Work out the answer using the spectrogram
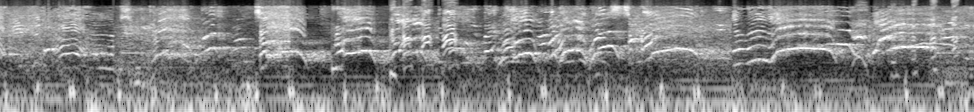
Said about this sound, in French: Alors attention, c'est réalisé sans trucage, ce ne sont vraiment que les cris de ….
